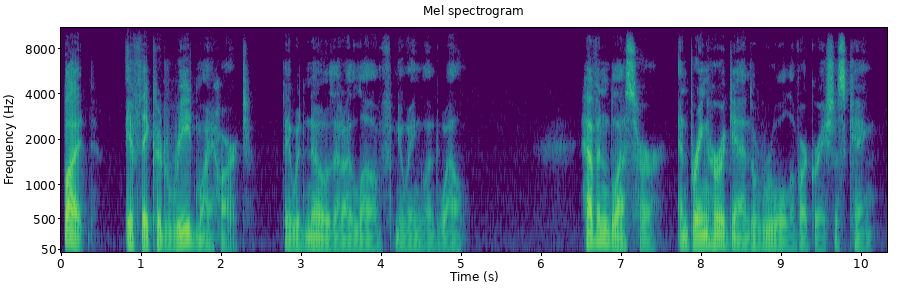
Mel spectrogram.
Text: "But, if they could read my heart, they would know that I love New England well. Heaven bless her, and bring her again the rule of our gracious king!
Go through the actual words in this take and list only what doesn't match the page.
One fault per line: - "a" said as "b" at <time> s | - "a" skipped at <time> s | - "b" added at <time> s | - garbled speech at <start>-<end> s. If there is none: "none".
none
